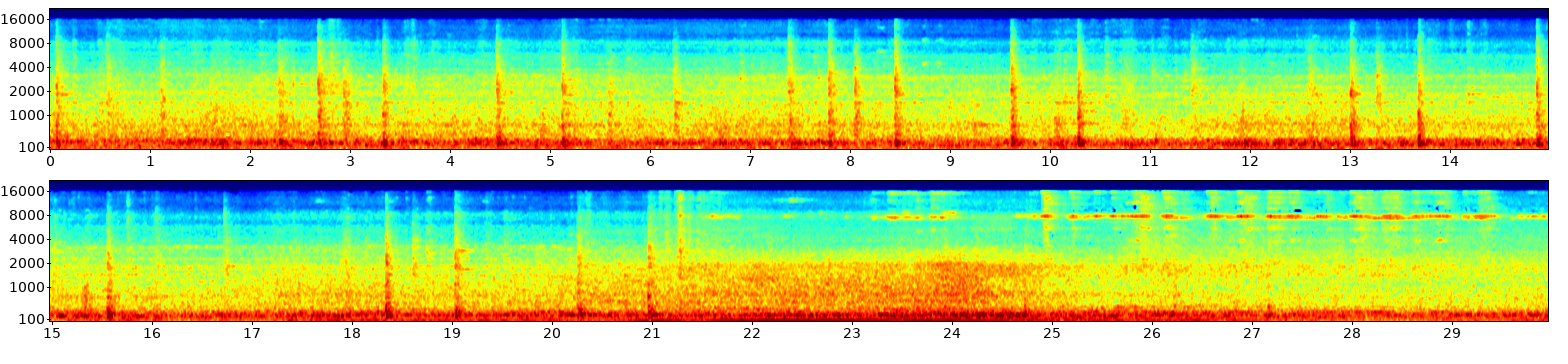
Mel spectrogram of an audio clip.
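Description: Passenger coaches of an arriving train rolling past on the adjacent track, their wheels clacking over rail joints. From about halfway a low steady hum sets in, and near the end a high thin squeal from the wheels as the train slows to a stop.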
